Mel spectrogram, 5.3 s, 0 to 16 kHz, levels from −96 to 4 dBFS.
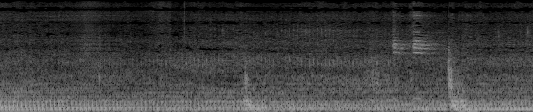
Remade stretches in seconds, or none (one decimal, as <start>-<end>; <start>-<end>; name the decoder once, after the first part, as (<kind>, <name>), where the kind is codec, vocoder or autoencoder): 0.7-1.2 (autoencoder, DAC-VAE)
